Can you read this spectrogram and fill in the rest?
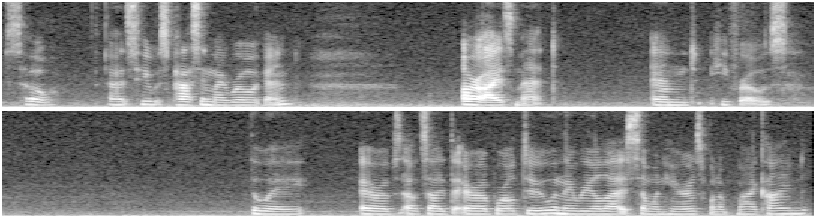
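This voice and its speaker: A woman performing a candid, self-deprecating young woman in a dramatic stage monologue, with halting, confessional delivery and dramatic pauses. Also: medium pitch, little pitch movement, slight background noise, lightly acted. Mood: haunted, regretful.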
